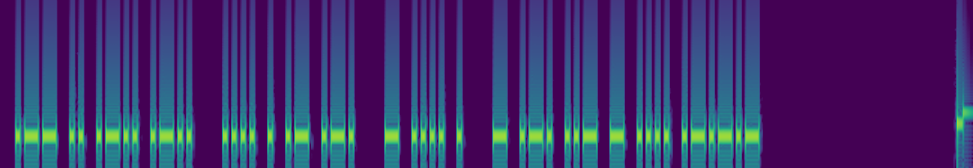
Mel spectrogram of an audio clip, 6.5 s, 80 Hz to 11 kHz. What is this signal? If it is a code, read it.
Morse code, heard as a keyed tone, about 40 wpm, 700 Hz. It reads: WILL HEAR THE TRUTH.
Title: Sentences from Top 1000 Words - Review Part 1 - 40wpm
